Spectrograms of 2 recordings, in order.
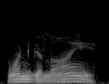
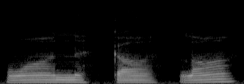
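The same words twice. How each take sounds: First: Said in the usual way. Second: One galai stretched out very slowly; teacher modelling slowly for learners; very slow drawn-out. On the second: Shown as a demonstration. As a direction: drag out One galai carefully. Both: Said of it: "It's pronounced like this".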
